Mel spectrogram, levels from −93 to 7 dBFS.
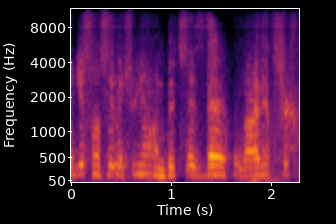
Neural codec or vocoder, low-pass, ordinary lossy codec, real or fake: codec, 44.1 kHz, 0.9 kbps, DAC; 10.8 kHz; Opus, 24 kbps; fake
